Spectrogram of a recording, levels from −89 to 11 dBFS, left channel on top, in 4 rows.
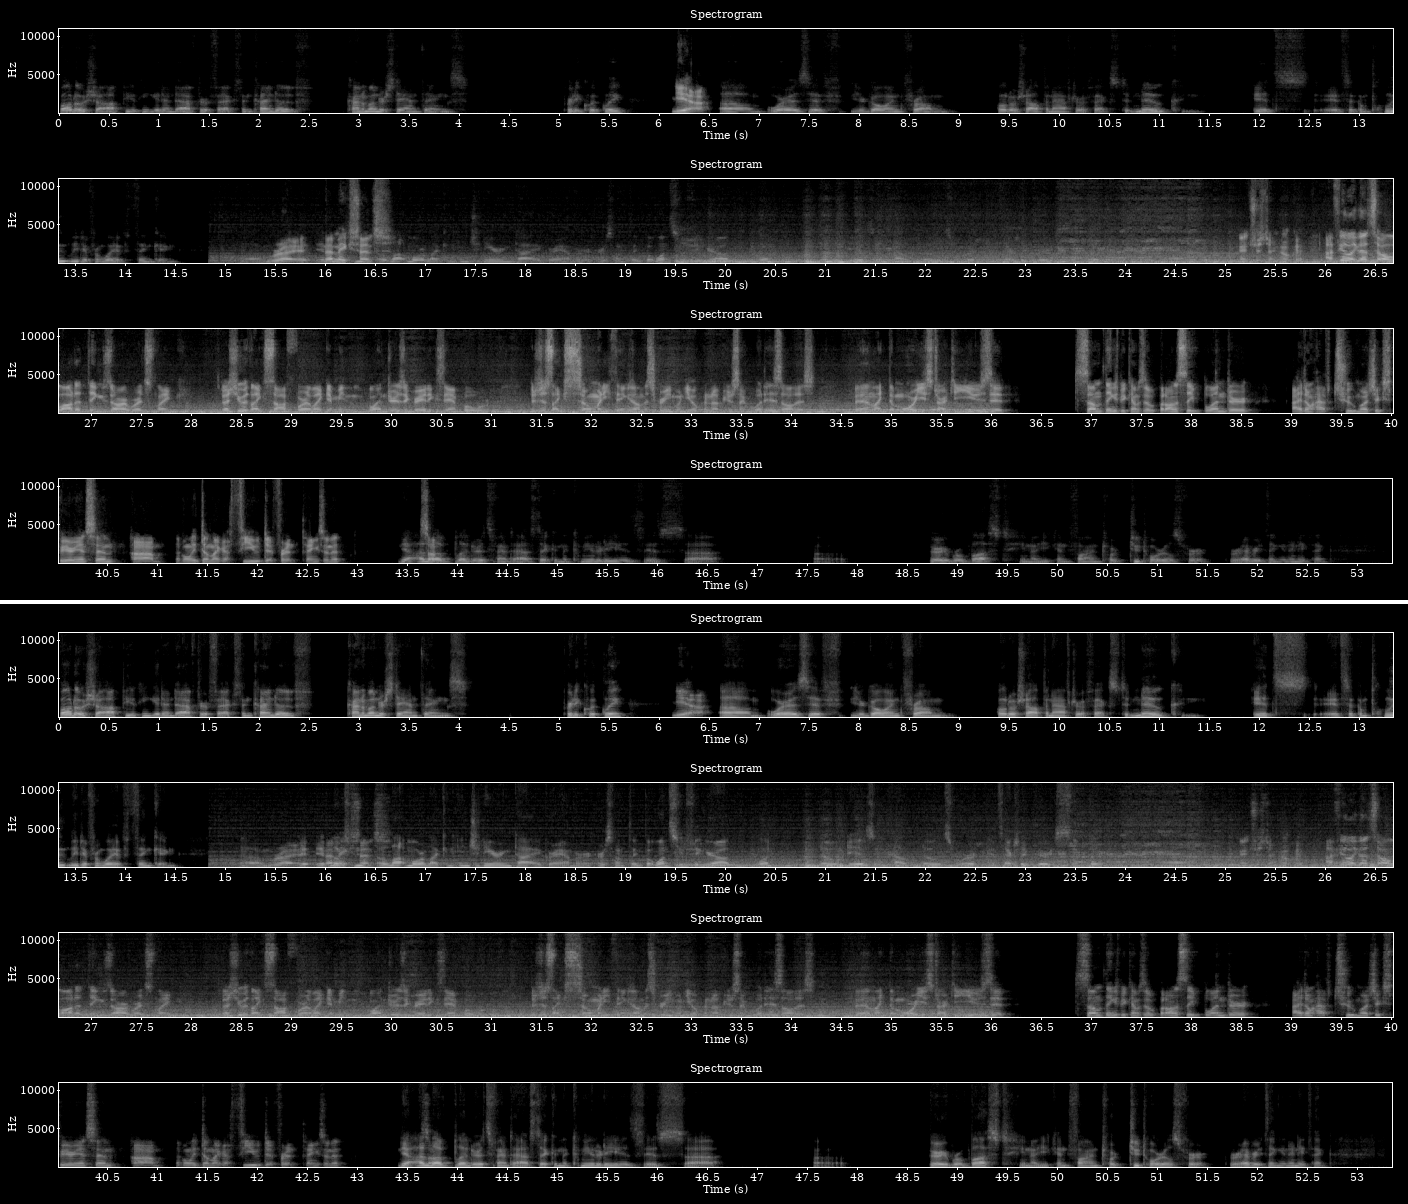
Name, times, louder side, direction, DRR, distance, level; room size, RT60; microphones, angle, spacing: voice 1, 0.0-2.5 2.9-4.1 5.1-5.6 6.6-8.9 9.4-11.4 11.9-14.5 15.1-20.5 20.8-23.8 24.3-24.8 26.1-26.2 43.4-46.6 47.6-47.7 48.7-51.5 51.7-52.7, right 6 dB, 85° right, 0.4 m, -38 dB
voice 2, 6.1-6.5 15.4-16.6 25.1-28.0 28.3-36.2 36.8-38.6 39.0-42.8 43.6-43.8, left 7 dB, 70° left, 0.4 m, -34 dB
sound 1, 14.8-32.9, equal, 20° right, 0.9 m, -51 dB
sound 2, 19.5-36.0, left 3 dB, 15° left, 0.8 m, -38 dB
4.1 x 2.1 x 2.3 m
head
